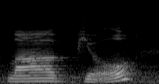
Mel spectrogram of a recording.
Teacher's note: So it's as I mentioned, first syllable stress, lobule, and it can be oo or ul.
